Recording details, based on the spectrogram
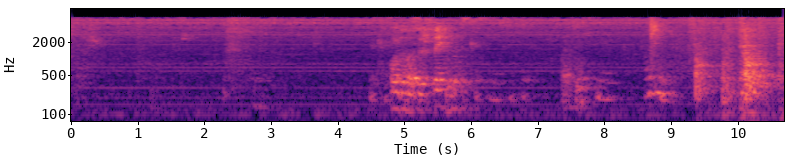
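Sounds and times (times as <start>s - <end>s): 
speech: 4.8s - 6.1s
chair knocking and thumping: 8.8s - 10.6s.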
